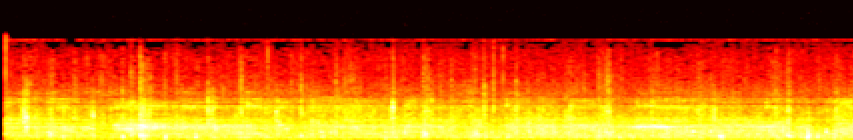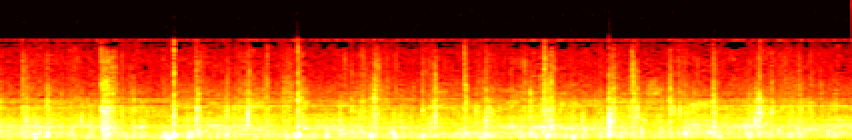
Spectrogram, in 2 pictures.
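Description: Golf cart rolling over grass: a steady low rumble with frequent small knocks and rattles as it moves.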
